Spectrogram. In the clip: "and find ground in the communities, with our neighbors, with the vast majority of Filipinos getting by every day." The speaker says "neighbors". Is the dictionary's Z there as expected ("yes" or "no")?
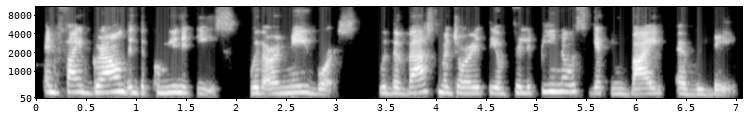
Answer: no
